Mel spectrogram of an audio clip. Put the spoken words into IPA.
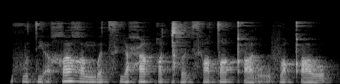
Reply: xʷ ə t j ɛ̰ χ ə ʁ ɐ ŋʷ ɛ t͡sʰ i ħ i q ə ǀʰ ə t͡sʰ i tˤ ɛ qʼ ɐ ɾ o̰ f o qʼ o

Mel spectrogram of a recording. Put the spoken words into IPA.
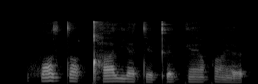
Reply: f ɔ z t ɔ ǃʰ a l j ɛ t ʏ kʼ ʏ l k ɛ̃ qʷ ɛ̃ ə̯

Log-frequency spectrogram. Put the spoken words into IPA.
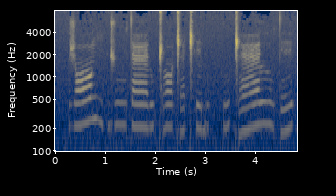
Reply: ʒ ɒː ŋ iː ʔ d͡ʒ uː t æː ð u ɡ͡ǁ ɒː ɡ͡ǁ æ ǁʰ e b u kː u ɡ͡ǁ æː lː u t e

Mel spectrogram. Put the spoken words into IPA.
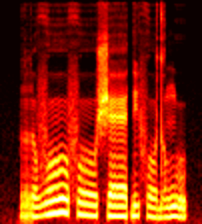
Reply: r o v oː f oː ʃ ɛː ɗ i f oː d o ŋ u

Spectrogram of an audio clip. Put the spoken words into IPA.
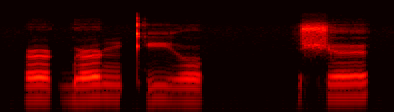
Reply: ə˞ ɡ͡b ə˞ ŋ kʼ i ʊ̯ | ʃ ɘ

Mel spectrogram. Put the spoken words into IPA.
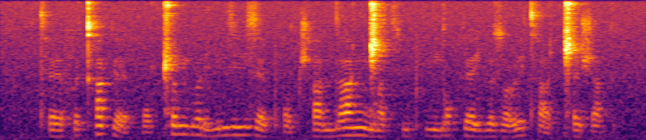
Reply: tʰ ɛː˧ f ɛ˧ kʰ a˦ k ɛ˨ | ɔ˨ ǁ œ˦ m b œ˦˨ ɾ iː˦ n z iː˦ z ɛ˨˦ pʰ ɔ˨ t͡ʃʰ a˦ n d aː˦ ŋ͡ǁ a˧ t͡sʰ i˧ pʰ iː˧ j ɔ˦ k ɛː˧ ʎ œ˧ z ɔ˨˦ ɭ i˦ tʰ aː˨ ǁ ɛ˦˨ ʃ a˦˨ k

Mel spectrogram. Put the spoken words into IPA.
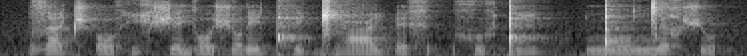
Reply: z a t͡ʃʼ ɔ x i x ʃ ɛ j ɔ ʃ ɔ ɾ e ǃʰ e ɡ͡ǁ ɛ ʕ i ʔ ɛ x | x ʊ x ǃ i | ŋ͡ǃ o ŋ͡ǀ ɪ χ ʃ ʊ

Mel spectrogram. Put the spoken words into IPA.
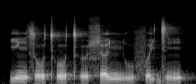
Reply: j ĩ˦˨ s o˩˧˩ tʼ o˦˨ tʼ ɵ˩ ɬ ɜ˨˦ ɲ u˩˧˩ f ə˨˦ j d͡z ĩ˨˦

